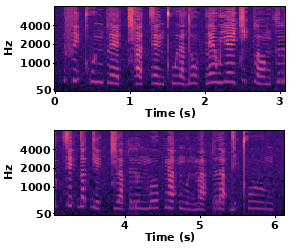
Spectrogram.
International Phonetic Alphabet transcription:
f e˦˥ ʔ kʰ w ɯ˧ ŋ p l ɛː˨˩ t̚ t͡ɕʰ a˨˩ t̚ s ɛː˨˩ ŋ kʰ w ɯ˨˩ a̯ d oː˨˩ k̚ l ɛː˧ w j ɛː˧ t͡ɕ i˦˥ ʔ p l ɔː˧ ŋ k r o˥˩ k̚ s e˥˩ ʔ d a˥˩ t̚ j e˨˩ k̚ t͡ɕ ɯ˨˩ a̯ p r u˧ n m oː˦˥ p̚ ŋ a˦˥ ʔ ŋ u˩˦ n m a˨˩ ʔ p r a˨˩ ʔ d i˨˩ t̚ kʰ w uː˧ ŋ

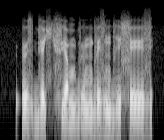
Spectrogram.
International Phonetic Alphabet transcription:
ʔ ø˨ z bʲ ɑ˨˦ ç fʲ ɑ˨ m b ø˨ m b e˦ z m b i˦ ɬ e˦ z

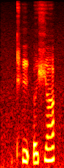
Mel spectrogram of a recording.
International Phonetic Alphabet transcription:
cʰ i ʔ ə̤ ç a̤

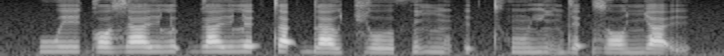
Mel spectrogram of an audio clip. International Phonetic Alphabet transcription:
w e˨ ɡ ɔ˨ z a˦ ɪ̯ l ʊ˦ ʔ ɡ a˦ ɪ̯ l ɛ˦ ʔ t ä˦ ʔ d a˨ ʊ̯ t͡ɕ o˨ ʊ̯ θ ĩ˦˨ ŋ ũ˦˨ ʔ ɪ˦ ʔ tʰ ũ˦ j ĩ˦˨ d ɛ˦ ʔ z ɔ˦ ɲ a̰˦˨ ɪ̯

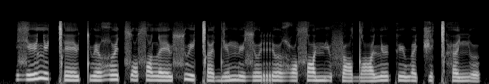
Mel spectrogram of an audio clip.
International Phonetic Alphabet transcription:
z ɘ l ɘ ǀ ɛ tʷ ɛ ʁʷ ɛ t͡s ø sˤ ɘ l ɛ sʷ e ǀ ʌ d ɘ m ø z o r o ʁʷ ʌ sˤ ʌ mʲ o f o dˤ ø l ɵ k ø w ʌ t͡ʃ ɛ ǀʰ ʌ ɲ o

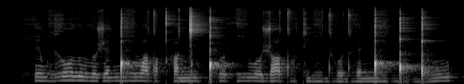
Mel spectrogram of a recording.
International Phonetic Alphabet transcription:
h e w ɛ̤ ɣ o ð u ð ʊ ʒ ɛ ŋ͡ǃ ɛ̤ β e dˤ ʊ qʰ ʊ ŋ͡ǀ i ǃʰ ʊ θ e̤ β o ʒ o tˤ ɛ̤ k j ɛ̤ dʱ o dʱ ɛ ŋ͡ǃ ɛ̤ ɡ͡ǃ u ɡ͡ǃ u

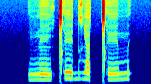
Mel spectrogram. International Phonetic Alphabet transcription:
n̪ ẽ ǀ e d ʎ a ǀ e m

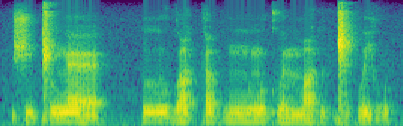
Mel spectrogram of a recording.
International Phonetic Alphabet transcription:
ʃ i ǁ u ŋ æ | lː u ɡʷ ɑ kː ɑ kʷ i̤ mː u ŋʷ i kʷʼ æ mː ɑ k ɯ k ɡ͡ǁ e kʷ æ j o̤

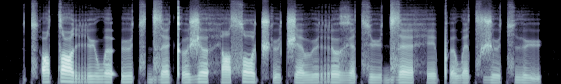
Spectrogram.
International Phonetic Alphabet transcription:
t͡sʼ ɵ tˤ y r y w ə ʔ ʉ t͡s d͡z ɛ kʼ ɵ ʒ ə h e sˤ y t͡ʃʼ ʉ t͡ʃ ɛ β ʉ r ɵ ɣ ɛ t͡s y d͡z ɛ h e pʼ ə w ɛ t͡s ʒ ʉ t͡s ð y

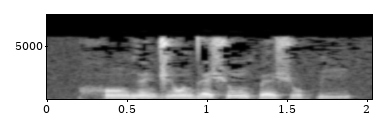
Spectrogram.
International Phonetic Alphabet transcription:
h ɔ̃˧ ɡ ɛ̃˦ d͡ʒ ɔ̃˧ d ɛ˦ ʃ ũ˦˨ k͡p ɛ˨ ʃ o˧ k͡p i˦

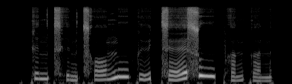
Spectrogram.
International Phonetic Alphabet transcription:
k ɪ˧ ŋ t͡sʰ ɪ˨˩ ŋ t͡sʰ ɔː˨˧ ŋ uː˥ k yː˨˥ t̚ s ɛː˨˥ s uː˥ pʰ ɐ˨˧ ŋ k ɐ˨ n

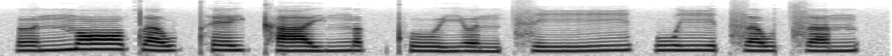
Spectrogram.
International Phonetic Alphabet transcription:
ɵ˨˥ n n̪ ɔː˥ t̪ ɐ˨˥ w t̪ʰ e˧ j kʰ aː˨ j ŋ ɐ˧ k̚ pʰ uː˨˩ j ɵ˨˩ n t͡s iː˨˥ | w iː˨ t͡s ɐ˨ w t͡s ɐ˨˧ n

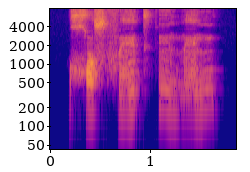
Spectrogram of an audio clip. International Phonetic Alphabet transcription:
χ u sˤ f ẽ t͡sʼ ĩ m ẽ ŋ

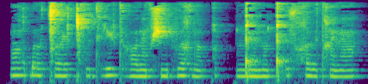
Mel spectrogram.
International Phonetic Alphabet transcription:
ɔ̃ ʁ ɓ ɤː ǀ ɤː ɭ ǀʰ u dʱ i ɭ dʱ ɔ l ã s ʃ ĩː f ɯ ʁ d ɔ̃ q | ŋ͡ǃ õ n ɔ̃ ǃʰ u s χ ɯː d χ ɛ̃ l ã

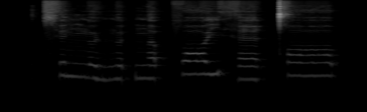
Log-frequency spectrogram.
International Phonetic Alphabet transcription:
t͡sʰ ɪ˧ ŋ n̪ ɵ˨˩ ɥ n̪ ɵ˨ t̚ n̪ ɐ˨ p̚ f ɔː˥ j h ɛː˨ t̚ t̪ʰ ɔː˥ p̚

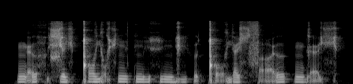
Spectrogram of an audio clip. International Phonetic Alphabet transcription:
ŋ æ̰ ə̯ h ə̰ ɕ æ ç ǃ ɔ j ɔ̰ ç n i t m i h i ŋ ɡ i ʔ ə̰ ǃ ɔ̰ j æ ç sˤ æ̰ ə̯ | ŋ ɡ æ̰ ç

